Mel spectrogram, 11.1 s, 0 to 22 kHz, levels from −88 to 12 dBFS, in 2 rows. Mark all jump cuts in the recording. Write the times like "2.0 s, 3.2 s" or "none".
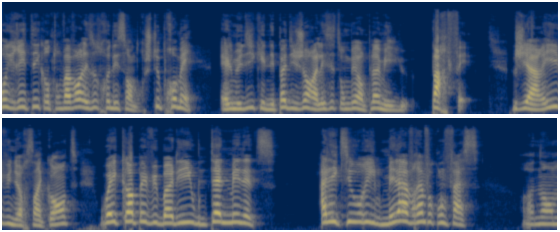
5.1 s, 7.5 s, 8.9 s, 9.8 s

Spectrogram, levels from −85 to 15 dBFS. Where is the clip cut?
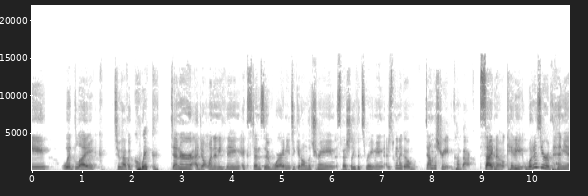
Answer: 2.7 s, 8.9 s

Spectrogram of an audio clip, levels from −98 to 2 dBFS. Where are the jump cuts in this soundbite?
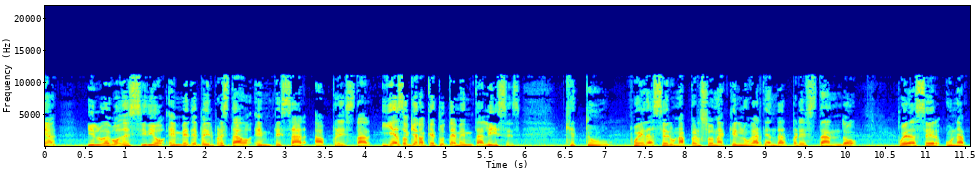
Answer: none

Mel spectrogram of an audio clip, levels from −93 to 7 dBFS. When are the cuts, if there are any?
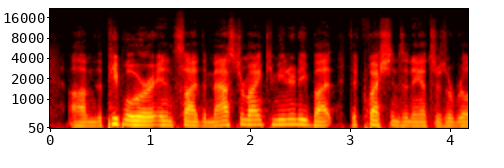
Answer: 2.9 s

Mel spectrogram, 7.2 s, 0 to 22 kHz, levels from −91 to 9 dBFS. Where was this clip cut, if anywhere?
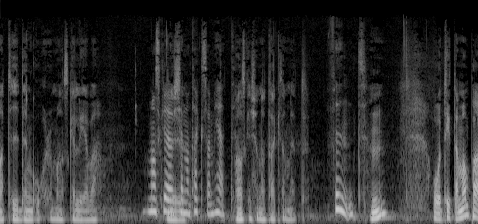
none

